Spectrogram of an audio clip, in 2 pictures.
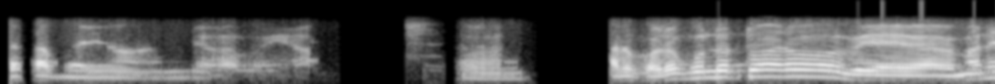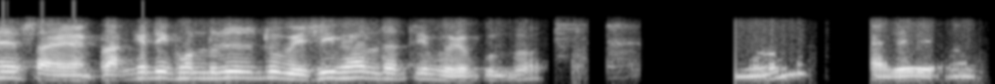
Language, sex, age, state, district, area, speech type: Assamese, male, 60+, Assam, Udalguri, urban, conversation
